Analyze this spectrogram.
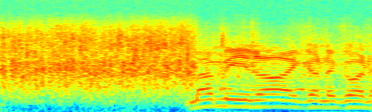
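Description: An elderly woman speaks into a microphone over a loudspeaker.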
